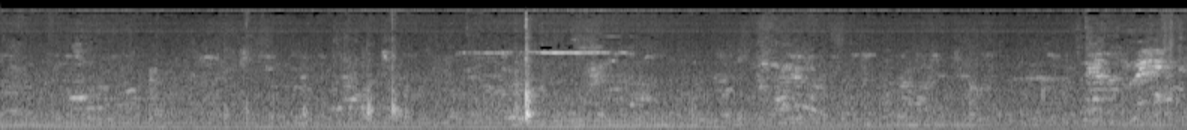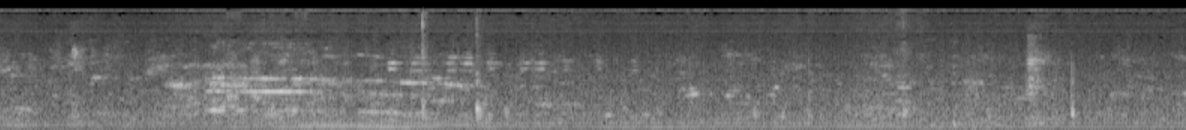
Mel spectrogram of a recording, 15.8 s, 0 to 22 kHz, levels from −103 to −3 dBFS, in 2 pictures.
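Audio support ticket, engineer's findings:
Noise suppressor applied to music or sounds. Present throughout the clip. Level pumps and breathes on sustained material. Swing of around 5 dB. Held tones and decaying tails get pulled down, then recover. Component: a speech-tuned noise suppression stage left active in the chain. Mechanism: it treats steady tonal content, ambience and reverb as background noise. Gain drops whenever the signal holds still. Result is a thinned, fluttering texture. Fix: bypass suppression for non-speech sources.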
